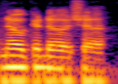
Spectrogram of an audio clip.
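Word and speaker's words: Nacogdoches: My favorite city name of all time is Nocodosha. Nocodosha. Yep, it's not spelled any way how you think it's pronounced. Yep, it's not, and it is said Nocodosha.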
